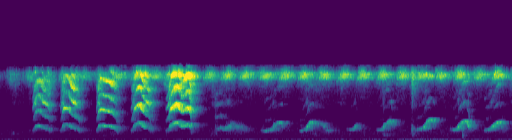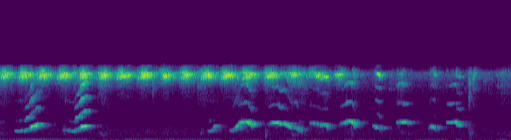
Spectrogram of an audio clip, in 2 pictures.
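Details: Pet budgerigar singing a busy, varied warble of quick chirps and rising and falling squeaky notes, louder in the opening two seconds, with a steady high hiss and low hum behind.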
